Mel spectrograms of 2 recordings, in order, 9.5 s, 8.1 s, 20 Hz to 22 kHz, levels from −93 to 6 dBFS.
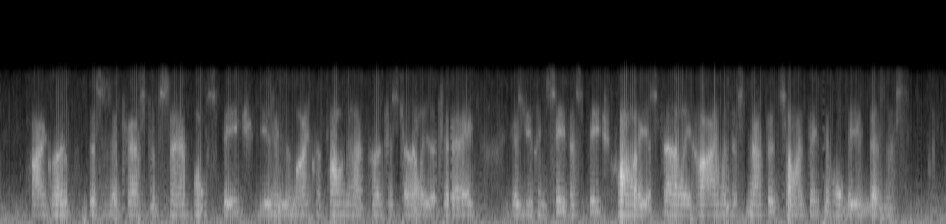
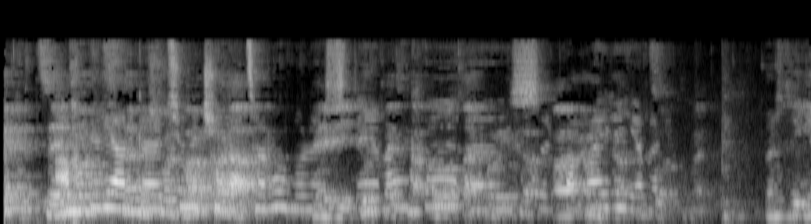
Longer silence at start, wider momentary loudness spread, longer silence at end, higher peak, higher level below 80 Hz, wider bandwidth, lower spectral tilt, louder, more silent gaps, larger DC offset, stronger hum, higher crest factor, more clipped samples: about the same, 0 s vs 0.05 s; second, 9 LU vs 15 LU; about the same, 0 s vs 0 s; about the same, 0 dBFS vs 0 dBFS; about the same, -48 dBFS vs -52 dBFS; second, 7.4 kHz vs 11.5 kHz; first, -7 dB/octave vs -4.5 dB/octave; second, -29 LUFS vs -20 LUFS; neither; first, 0.8% vs under 0.1%; neither; first, 28 dB vs 20 dB; neither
